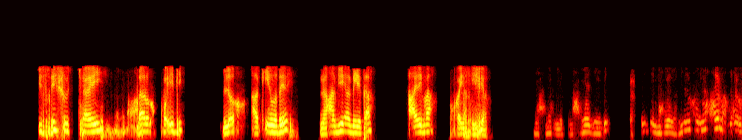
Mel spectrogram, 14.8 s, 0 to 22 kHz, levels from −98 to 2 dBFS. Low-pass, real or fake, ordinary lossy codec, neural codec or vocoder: 3.6 kHz; fake; MP3, 32 kbps; codec, 24 kHz, 1.5 kbps, HILCodec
